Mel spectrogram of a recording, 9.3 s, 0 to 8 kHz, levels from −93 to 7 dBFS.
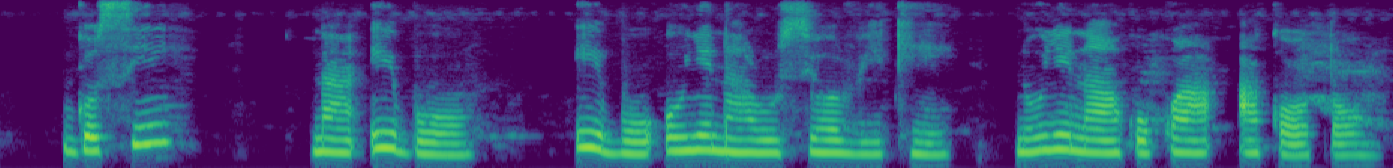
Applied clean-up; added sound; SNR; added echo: none; none; none; none.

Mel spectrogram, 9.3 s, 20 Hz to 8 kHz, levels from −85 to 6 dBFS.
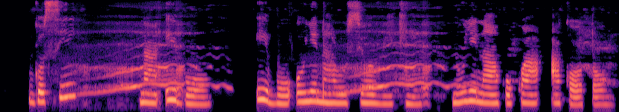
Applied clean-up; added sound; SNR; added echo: classical method Wiener filter.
